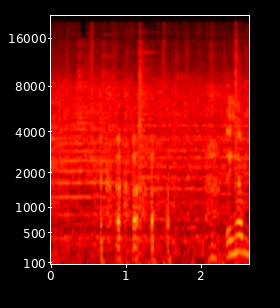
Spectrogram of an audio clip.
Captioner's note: laughs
